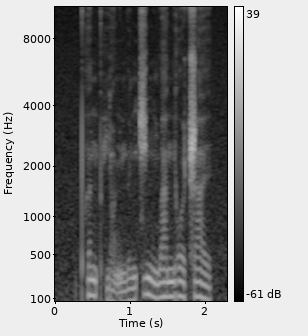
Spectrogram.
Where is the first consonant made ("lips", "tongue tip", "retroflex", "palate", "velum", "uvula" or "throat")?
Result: lips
